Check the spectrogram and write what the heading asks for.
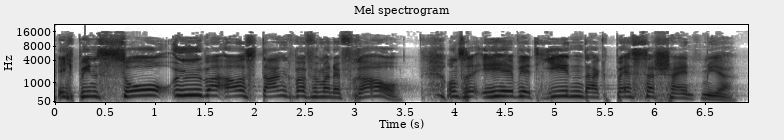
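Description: A man's voice: very high voice, lively intonation, slow pace, fairly bright tone. A man preaching a sermon in a direct, conversational way, speaking straight to his listeners.

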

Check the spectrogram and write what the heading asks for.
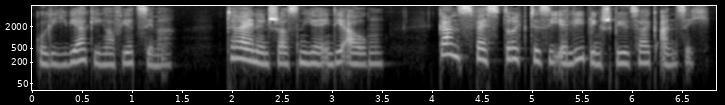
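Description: A woman reading a religious story to children in a gentle storytelling manner. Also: mid-range voice, normal speed, creaky, dry recording, clean studio sound.

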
